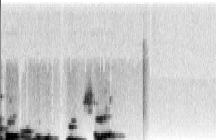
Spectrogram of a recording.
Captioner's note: audio distortion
